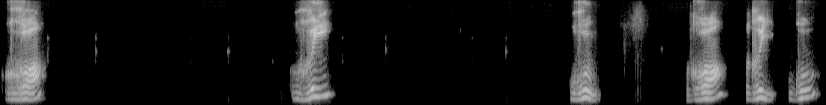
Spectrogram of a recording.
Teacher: from upper throat, and that is adna al-halq, and we pronounce ghain and kha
